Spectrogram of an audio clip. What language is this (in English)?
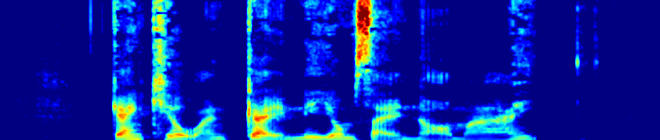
Thai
